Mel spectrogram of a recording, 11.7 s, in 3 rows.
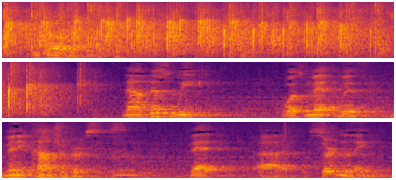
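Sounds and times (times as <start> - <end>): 
crowd applauding: 0.0 - 4.9
speech: 0.4 - 0.9, 5.2 - 6.1, 6.7 - 11.6.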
